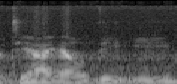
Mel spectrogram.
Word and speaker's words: tilde: here is a tilde so t-i-l-d-e pronounced tilde very similar to matilda which is a completely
